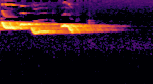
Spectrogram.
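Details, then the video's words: Eurasian blackcap giving a short clear whistled phrase, two fluting downward-sliding notes fading out within about a second, against a quiet background. "Mönchsgrasmücke (Sylvia atricapilla)"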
